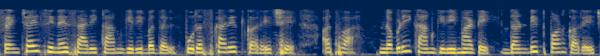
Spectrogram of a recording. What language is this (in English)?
Gujarati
